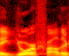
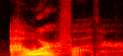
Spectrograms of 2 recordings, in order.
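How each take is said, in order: First: Said in the usual way. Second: Slow hushed whisper. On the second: Shown as a demonstration. Preacher contrasting your and our for the listeners, slow whisper. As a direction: whisper it slowly, tenderly. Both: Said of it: "It's a relational prayer".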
